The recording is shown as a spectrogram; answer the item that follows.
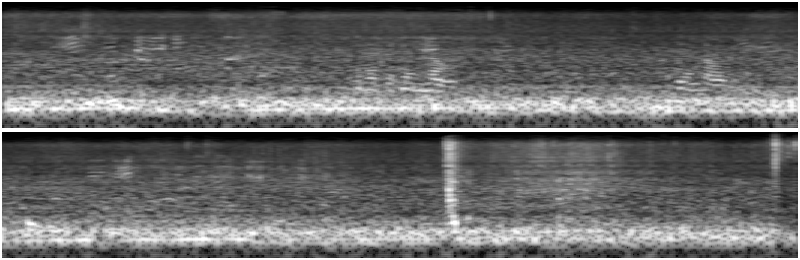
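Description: A steady low hum under an even noisy background, with a few faint vocal sounds and a single sharp click a little past eight seconds in.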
